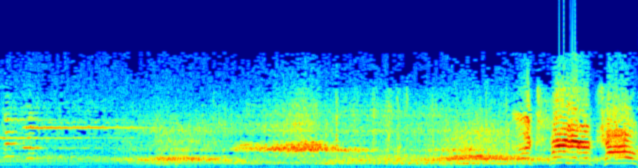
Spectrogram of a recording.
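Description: Radio-drama wind sound effect for a sandstorm: a rising and falling whoosh of wind, with loud howling gusts that swoop up and down in pitch near the end.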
